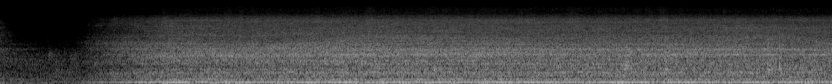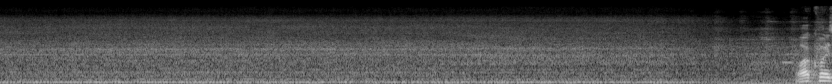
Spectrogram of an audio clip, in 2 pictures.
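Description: Food sizzles steadily in a frying pan.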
